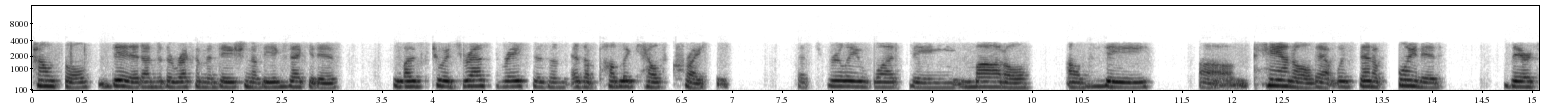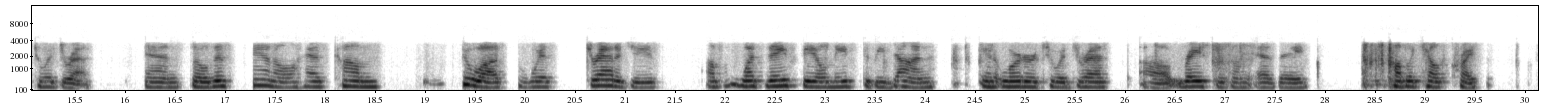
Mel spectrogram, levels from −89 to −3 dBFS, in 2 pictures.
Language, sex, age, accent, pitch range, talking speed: English, female, 50-69, American, 175-205 Hz, 125 wpm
